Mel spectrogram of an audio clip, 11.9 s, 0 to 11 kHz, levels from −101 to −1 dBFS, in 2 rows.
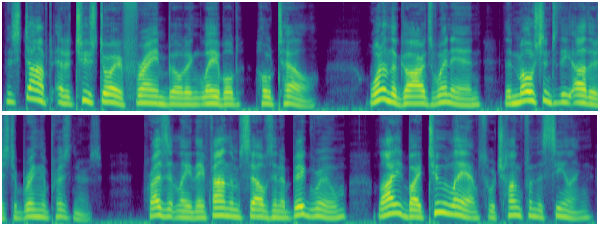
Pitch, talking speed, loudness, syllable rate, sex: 165 Hz, 210 wpm, -19 LUFS, 5.9 syllables/s, male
